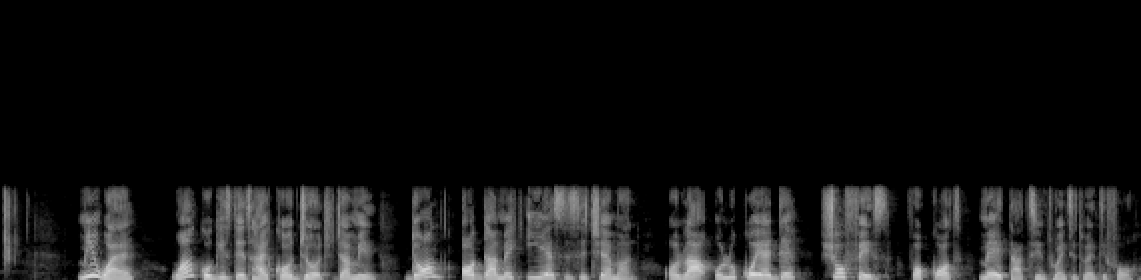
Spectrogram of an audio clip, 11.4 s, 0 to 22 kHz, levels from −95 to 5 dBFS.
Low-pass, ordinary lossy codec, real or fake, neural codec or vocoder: 7.2 kHz; none; real; none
